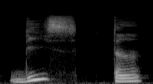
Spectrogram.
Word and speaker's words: distinguer: Alright, so that's the reason why we've got here G, okay, because combination of E and R at the end will give you the sound E, okay, G. So that's the reason why we pronounce it distinguer and not distinguer, okay? So U is quite important here, just to give you the sound G, G, G.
